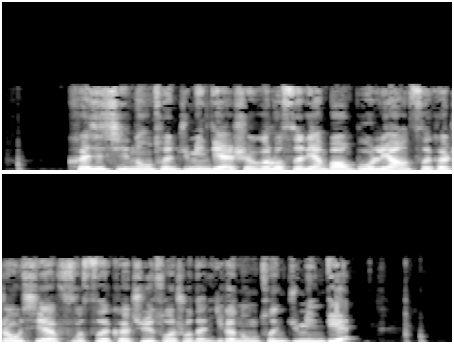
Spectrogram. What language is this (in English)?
Chinese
